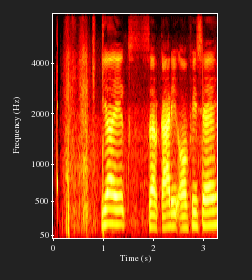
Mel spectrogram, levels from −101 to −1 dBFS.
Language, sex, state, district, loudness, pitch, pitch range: Hindi, male, Bihar, Kaimur, -15 LUFS, 175 Hz, 160-190 Hz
